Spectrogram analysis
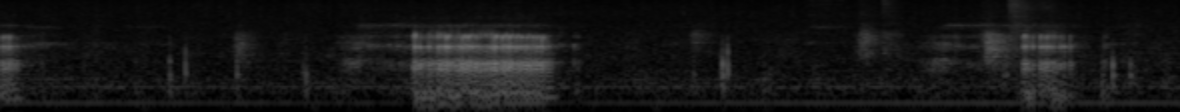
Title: Boy now snores like Chewbacca from Star Wars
